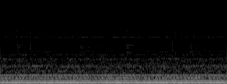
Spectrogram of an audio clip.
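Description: A steady, unchanging low mechanical hum.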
